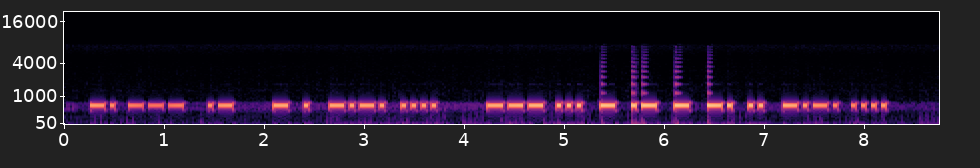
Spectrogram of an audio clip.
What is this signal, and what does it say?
Morse code, heard as a keyed tone, about 24 wpm, 590 Hz. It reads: NO A TECH OSTATNICH
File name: Archiv / CUC212 / ok1fhi cul212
